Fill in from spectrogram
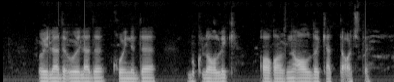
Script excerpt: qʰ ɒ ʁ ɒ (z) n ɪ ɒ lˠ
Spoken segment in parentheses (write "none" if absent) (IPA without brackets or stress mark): z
